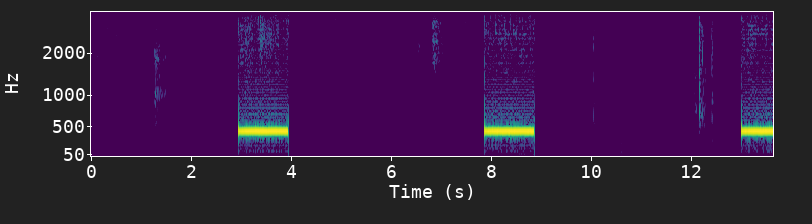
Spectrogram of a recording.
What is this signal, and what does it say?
Ringback tone (Europe, 425 Hz).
